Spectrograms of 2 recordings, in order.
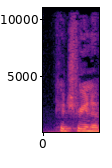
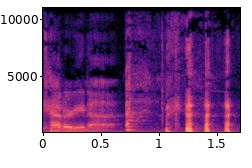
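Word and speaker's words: Caitríona: was talking about um Katrina belf from Outlander and I said her name wrong and I was like I have to fix it it's Katrina not I think I said Katarina that's okay but yes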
